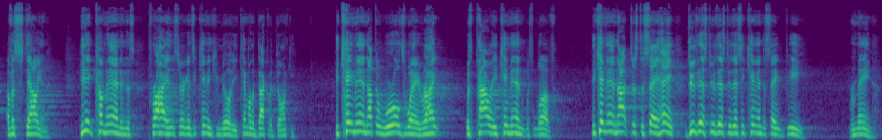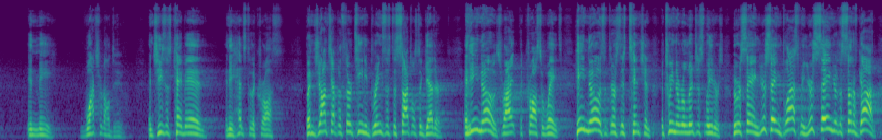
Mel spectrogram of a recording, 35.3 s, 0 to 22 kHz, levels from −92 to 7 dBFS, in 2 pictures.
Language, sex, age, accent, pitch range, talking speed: English, male, 40-59, American, 185-260 Hz, 195 wpm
